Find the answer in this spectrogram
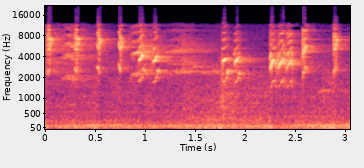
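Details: Long-tailed shrike imitating Gereja Tarung and Tengkek Buto sounds, giving short scratchy, very high chirps and a few buzzy double notes spaced irregularly, above a low constant hum.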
